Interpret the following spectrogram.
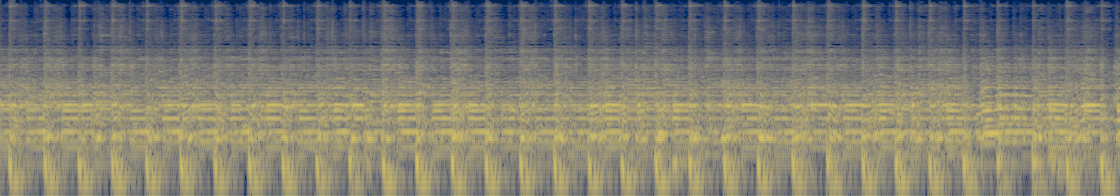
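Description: Instrumental blues on a dobro played lap-style with a slide, over a steady, fast stomp-box beat with a foot tambourine keeping time.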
